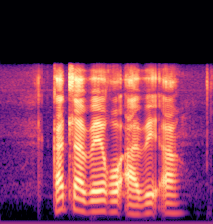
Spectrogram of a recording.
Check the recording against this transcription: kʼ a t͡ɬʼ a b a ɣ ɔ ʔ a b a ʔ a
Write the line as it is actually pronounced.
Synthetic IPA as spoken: kʼ a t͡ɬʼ a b ɛ ɣ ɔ ʔ a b ɛ ʔ a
